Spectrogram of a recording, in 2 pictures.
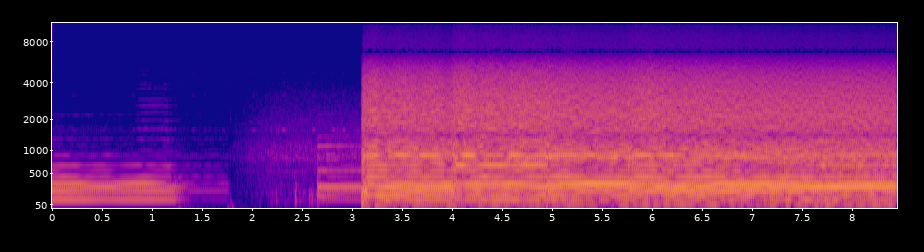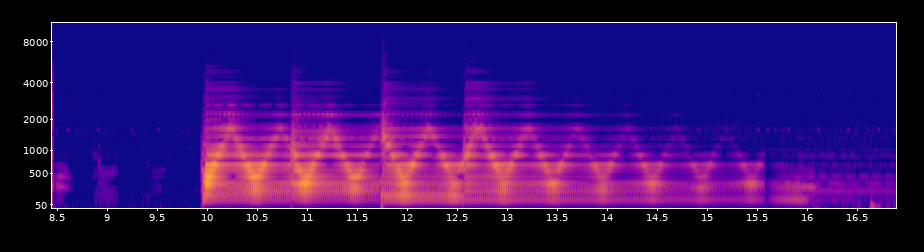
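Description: Electric guitar played through a B6 mini amp's built-in effects. A flanged chord rings out and fades in the first second or so. Then a loud, dense strummed chord with overdrive distortion is held for about five seconds and cut off, and after a short silence a run of single picked notes follows at about two a second, dying away near the end.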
